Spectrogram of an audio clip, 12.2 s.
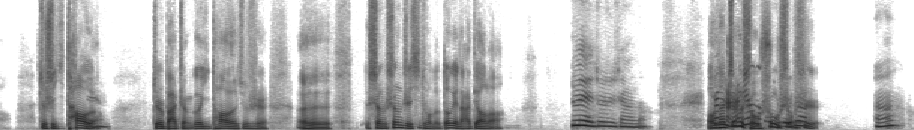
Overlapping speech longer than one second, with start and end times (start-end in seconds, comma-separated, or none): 9.4-10.8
